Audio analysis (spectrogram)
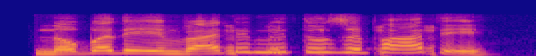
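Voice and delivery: bad fake Italian accent drifting into German. Commenting on a game scene with others, voicing it in a bad Italian accent. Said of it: "That's the worst Italian accent".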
